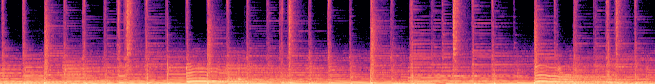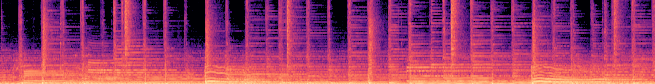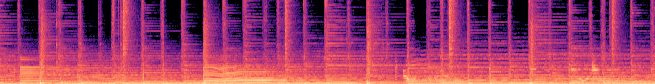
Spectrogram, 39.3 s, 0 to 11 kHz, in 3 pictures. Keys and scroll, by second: 6.6 Up, 6.7 Up, 6.9 Up, 11.0 ctrl+space, 19.7 ctrl+y, 23.8 ctrl+alt+shift+y, 24.7 ctrl+space.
